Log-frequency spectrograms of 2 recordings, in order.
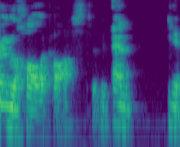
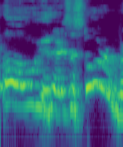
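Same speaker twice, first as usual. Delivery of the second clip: high, bright fake reassurance; sweet teacher voice; 10 semitones higher, much slower than usual. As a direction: cover the truth sweetly for kids. Voicing teacher to children.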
